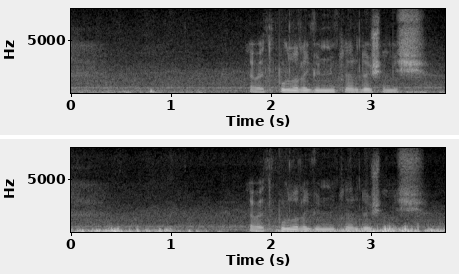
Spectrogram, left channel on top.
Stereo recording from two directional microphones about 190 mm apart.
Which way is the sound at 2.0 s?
10° right (ahead or behind).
